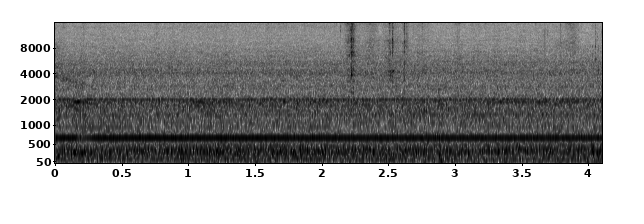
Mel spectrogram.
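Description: Steady, low room hum with a faint, thin, steady whine running through it, and a few faint light clicks a little over two seconds in.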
